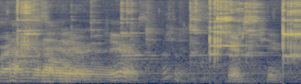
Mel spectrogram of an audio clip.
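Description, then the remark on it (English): Several glasses clink together in a toast, bright ringing taps scattered irregularly over a few seconds, amid overlapping voices of people talking and cheering. “Cheers. Cheers. Cheers. For having us all here.”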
